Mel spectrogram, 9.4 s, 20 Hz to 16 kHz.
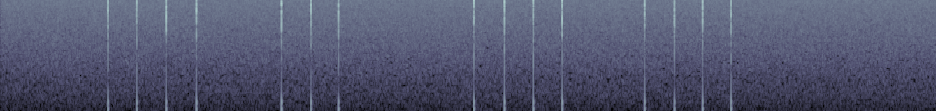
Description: Tap code, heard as knocks on a wall, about 4 knocks a second. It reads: ST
